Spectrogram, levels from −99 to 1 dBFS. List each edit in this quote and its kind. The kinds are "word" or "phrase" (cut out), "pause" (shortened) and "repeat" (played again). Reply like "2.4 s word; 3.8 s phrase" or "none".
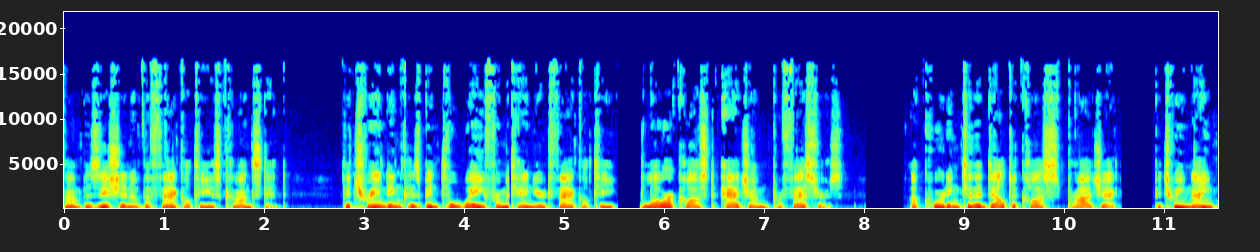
3.4 s word; 3.8 s word; 4.4 s phrase; 5.8 s word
